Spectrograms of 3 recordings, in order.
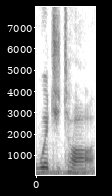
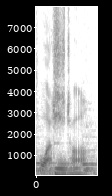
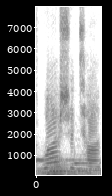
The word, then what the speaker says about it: Ouachita: University back in Texas everybody pronounces it Wichita but really it's Ouachita Ouachita Washington how would you pronounce it it's Washita Baptist University get it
